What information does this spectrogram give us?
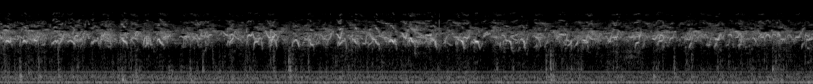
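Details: Newly hatched chicks of Sussex, Sultan, Turken and Australorp breeds, hatched on 8 March 2024: a dense, continuous chorus of many high peeps overlapping, over a steady low machine hum.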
